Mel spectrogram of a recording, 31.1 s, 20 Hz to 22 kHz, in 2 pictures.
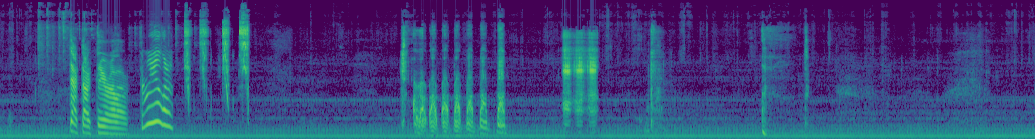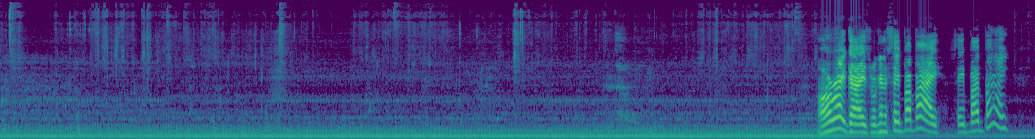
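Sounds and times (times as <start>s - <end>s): faint clicks and rustles: 0.0s - 1.2s, 7.6s - 27.9s
low machine hum: 0.0s - 31.0s
puppy squeak: 2.4s - 3.8s.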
